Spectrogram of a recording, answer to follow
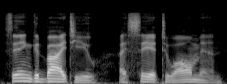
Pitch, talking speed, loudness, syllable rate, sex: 105 Hz, 290 wpm, -19 LUFS, 5.5 syllables/s, male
